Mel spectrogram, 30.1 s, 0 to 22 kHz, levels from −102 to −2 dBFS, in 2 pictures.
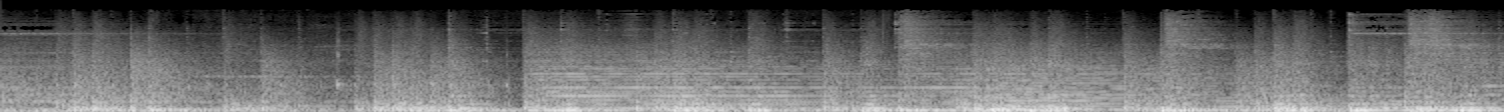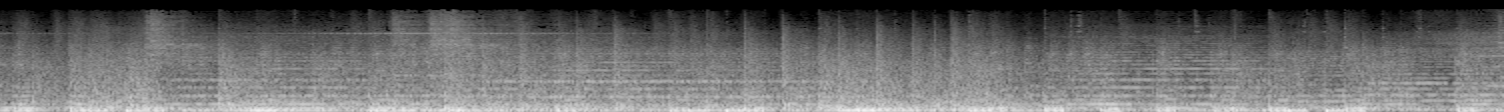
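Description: Nothing in this one gives me anything to flag, since the audio simply runs its course without a single technical hiccup worth pointing to.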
